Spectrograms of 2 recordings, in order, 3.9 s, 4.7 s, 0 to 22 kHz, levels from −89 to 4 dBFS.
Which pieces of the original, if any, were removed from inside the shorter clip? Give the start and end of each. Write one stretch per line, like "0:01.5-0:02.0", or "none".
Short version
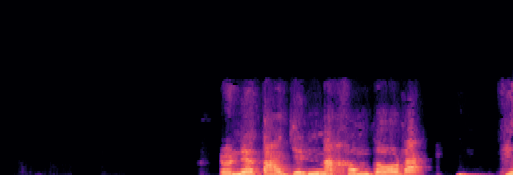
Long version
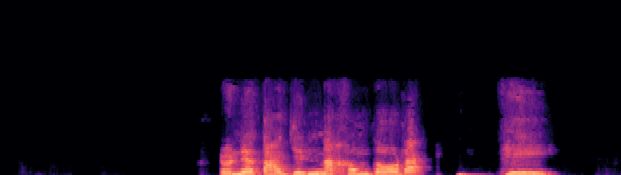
none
